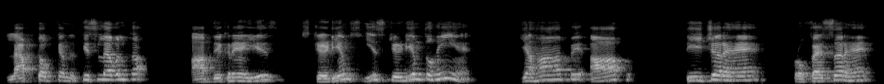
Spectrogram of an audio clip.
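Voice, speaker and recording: In a slightly bright voice, a man delivers a hyped-up, salesy screen-share pitch for an online business, constantly addressing his viewers as friends.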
